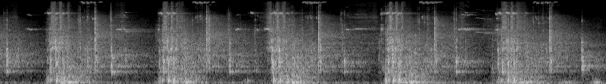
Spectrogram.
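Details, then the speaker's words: Free Stihl 044 Magnum two-stroke chainsaw with a 20-inch Oregon bar and a manual compression release, started after sitting many years: it bursts into life about once a second, surging and dying back unevenly and smoking heavily while burning off the old stale gas. "So, we're burning off that old gas and it's smoking a lot."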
